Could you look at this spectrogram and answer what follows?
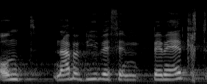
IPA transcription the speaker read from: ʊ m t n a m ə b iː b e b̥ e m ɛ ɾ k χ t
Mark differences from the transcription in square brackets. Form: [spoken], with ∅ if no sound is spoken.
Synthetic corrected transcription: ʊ [n] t n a [b] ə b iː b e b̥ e m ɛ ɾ k χ t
